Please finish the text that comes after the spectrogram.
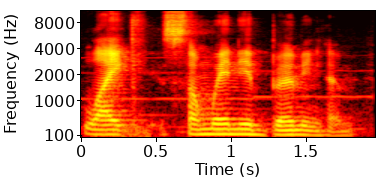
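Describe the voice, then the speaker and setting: A man's voice: medium pitch, fairly even intonation, moderate pace, a bit bright, faint music behind. A man streaming a game, chatting casually in a sweary, argumentative, teasing way. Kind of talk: casual banter while livestreaming a game.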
